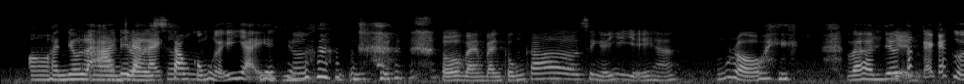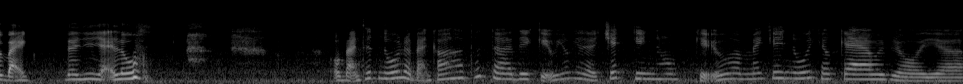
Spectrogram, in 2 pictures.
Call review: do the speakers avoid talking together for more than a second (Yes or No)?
No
